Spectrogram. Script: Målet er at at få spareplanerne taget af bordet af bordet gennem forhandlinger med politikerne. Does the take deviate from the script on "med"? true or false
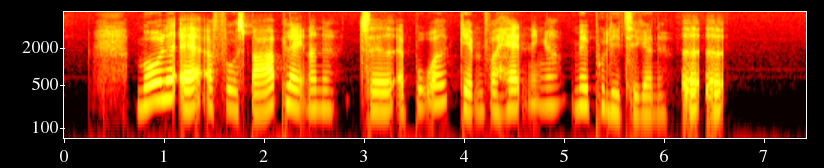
false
